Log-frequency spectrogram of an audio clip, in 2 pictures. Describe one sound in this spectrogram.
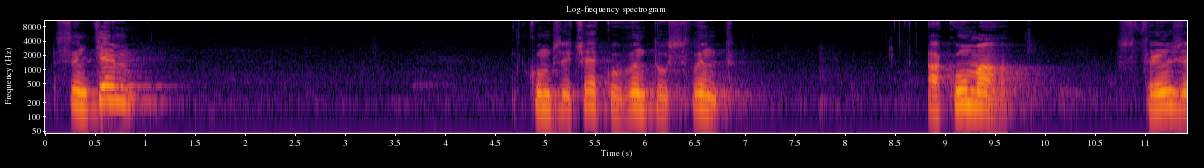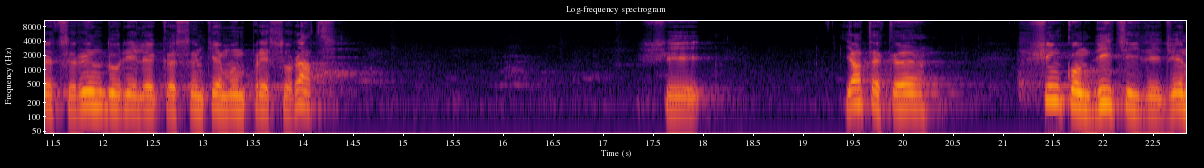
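An elderly man speaks slowly and earnestly into a microphone, with pauses.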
